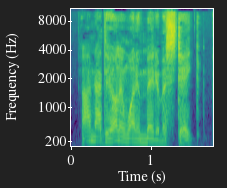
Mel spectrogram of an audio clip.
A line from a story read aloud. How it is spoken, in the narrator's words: Peters growled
